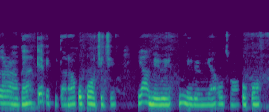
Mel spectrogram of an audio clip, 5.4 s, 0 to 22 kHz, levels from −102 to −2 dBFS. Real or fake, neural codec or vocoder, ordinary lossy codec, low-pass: fake; codec, 16 kHz, 4 kbps, FreqCodec, larger model; none; none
